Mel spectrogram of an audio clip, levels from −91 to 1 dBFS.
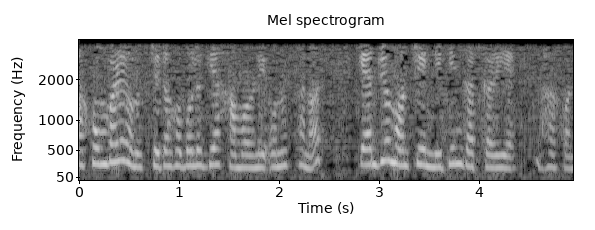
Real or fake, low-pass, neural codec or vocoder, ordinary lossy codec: real; 3.6 kHz; none; none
